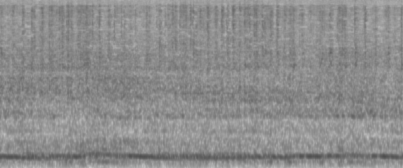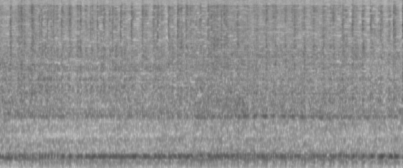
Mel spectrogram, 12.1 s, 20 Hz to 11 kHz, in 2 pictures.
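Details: Switchback snowmobile two-stroke at normal cold-start idle, 34° day in August: busy buzz holding a steady idle after the throttle drops back, even and unbroken, nothing knocking or stumbling.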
